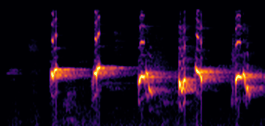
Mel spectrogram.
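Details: Morning 'ropel' song of a sooty-headed bulbul, played so other bulbuls reply: six clear whistled notes roughly every half second, some sliding down into a lower tone, after a short silence.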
